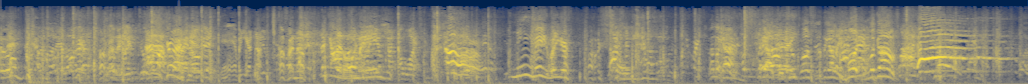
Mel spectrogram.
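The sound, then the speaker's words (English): A fistfight between men, one an engineer, after an argument over tightening the bolts of a sluice: a frantic brawl of repeated thuds and smacking blows, mixed with shouts, grunts and yells from several voices, loud, continuing without pause for the whole stretch. “But you didn't have to fight like that?”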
